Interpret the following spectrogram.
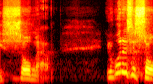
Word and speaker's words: SOMAp: so map and the so map is spelled s o m a all caps and then lowercase p so map and what is a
